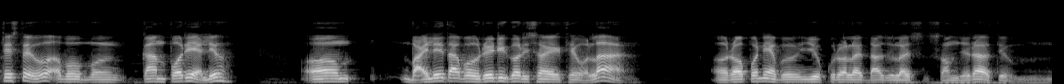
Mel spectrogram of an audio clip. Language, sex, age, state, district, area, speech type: Nepali, male, 60+, West Bengal, Kalimpong, rural, spontaneous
